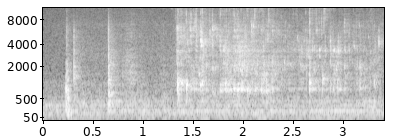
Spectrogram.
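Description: Cool water is poured into a mug, a few light knocks first, then a splashing, bubbling pour that runs for a couple of seconds and tails off with a final splash, close by.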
